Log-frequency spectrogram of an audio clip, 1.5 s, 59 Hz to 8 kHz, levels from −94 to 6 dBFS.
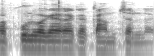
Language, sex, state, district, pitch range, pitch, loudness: Hindi, male, Uttar Pradesh, Deoria, 105-120 Hz, 110 Hz, -25 LUFS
